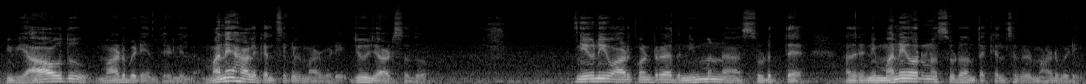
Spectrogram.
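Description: Deep-voiced scolding man on a live stream. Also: expressive, moderate pace, a little mellow, slight background noise. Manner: scolding, mocking, preachy. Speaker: channel host giving advice on a live stream. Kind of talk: live-stream lecture to viewers.

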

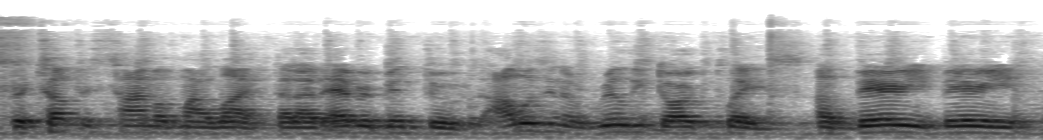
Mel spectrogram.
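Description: A man's voice: fairly high pitch, fairly even intonation, fairly quick. A young man giving an earnest, emotional speech to his viewers, repeating himself as he thanks them. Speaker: YouTuber thanking his fans. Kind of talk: emotional vlog speech to camera. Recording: roomy, slightly muffled, with music behind.

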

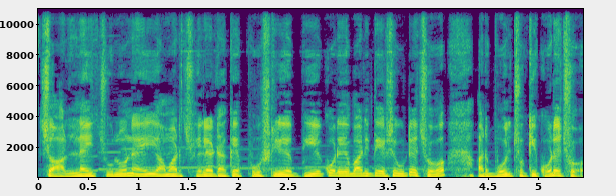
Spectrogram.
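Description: A man's voice: medium pitch, fast, a little mellow, soft background music, close to an everyday voice. A man voicing a bitter older father-in-law in a cartoon, harsh and scornful. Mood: scolding. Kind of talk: cartoon voice acting.

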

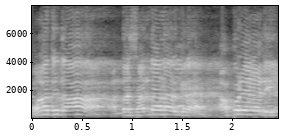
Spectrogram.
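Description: Actor playing a bullying husband on stage. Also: male voice, very high voice, steady tone, fast talker. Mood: taunting. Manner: taunting, commanding. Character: domineering young husband, bullying. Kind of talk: Tamil village stage drama. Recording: echoey stage with loud live music.

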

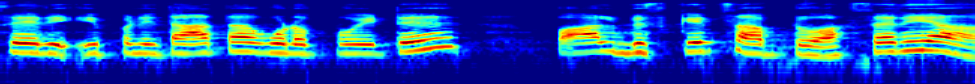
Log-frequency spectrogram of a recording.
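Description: A woman's voice: very high-pitched, steady tone, a little fast, very noisy. A woman voicing a caring cartoon grandmother. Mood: soothing. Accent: Kanyakumari Tamil. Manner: reassuring, scolding when needed. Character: caring grandmother, soothing and firm.

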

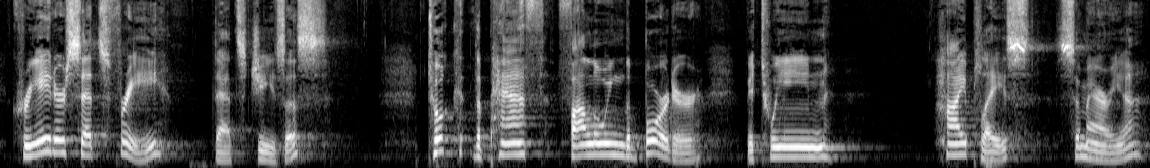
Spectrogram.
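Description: A male pastor reading scripture aloud in a church service, slow and measured with lifted emphasis. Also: fairly high pitch. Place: church sanctuary. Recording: long reverb of a church sanctuary.

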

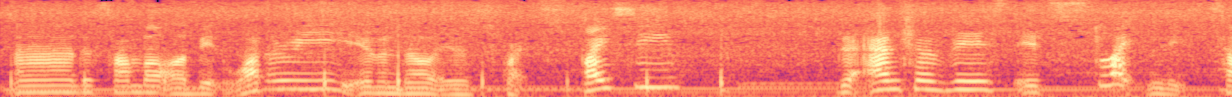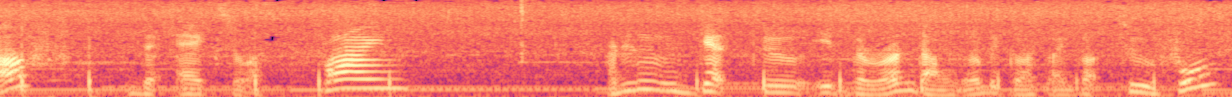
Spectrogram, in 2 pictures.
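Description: A man's voice: a little high, big pitch swings, a little slow, noisy background. A man, talking through a face mask as a food vlogger, giving a casual food review with a chatty, hesitant manner and many fillers. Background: background music.

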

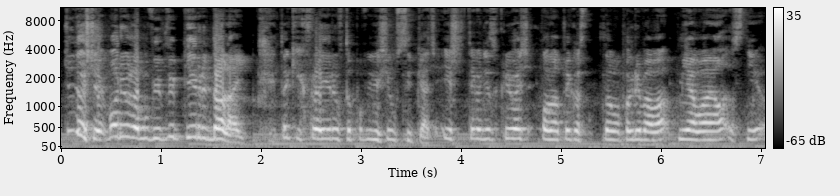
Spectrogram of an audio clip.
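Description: A man's voice: sits high, fairly even intonation, quick pace, soft background music, pitched above the performer's own voice, close to an everyday voice. A man voicing a crude young man who mocks and swears down a phone line. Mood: sneering. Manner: loud, sneering, swearing.

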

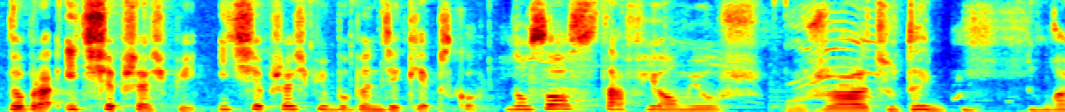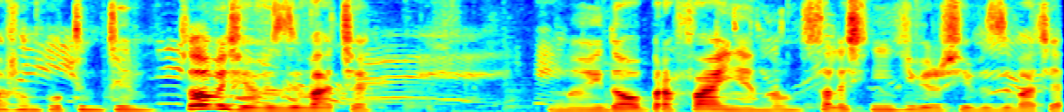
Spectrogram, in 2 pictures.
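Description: Young woman, fairly high voice, casual gameplay commentary, bossy and exasperated with sarcastic asides. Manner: exasperated, bossy, scolding her game characters. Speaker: gaming channel host.

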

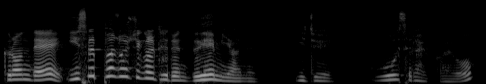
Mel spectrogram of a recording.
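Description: A woman as a Sunday school teacher, gently explaining a Bible story to children and asking them questions. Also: medium pitch, animated, moderate pace. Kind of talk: children's Bible lesson narration.

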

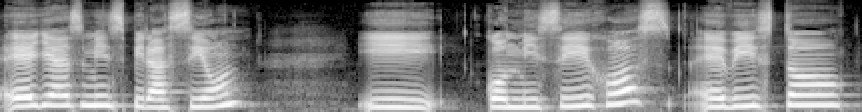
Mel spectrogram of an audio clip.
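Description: In a church service, a woman with a voice that sits high gives an earnest, conversational testimony in the style of a sermon, often restarting her sentences.

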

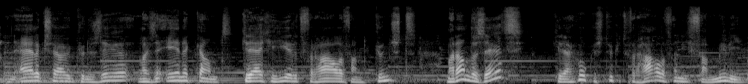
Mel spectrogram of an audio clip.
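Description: Speaking into a lapel mic in a library room, a fifty-something museum director with a Flemish accent tells a collector's history during a documentary interview. The pace is leisurely and narrative, the voice mid-range, with occasional "eh" fillers.

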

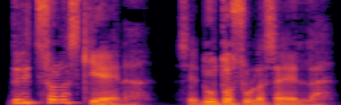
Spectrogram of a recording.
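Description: A man narrating an audiobook with expressive, dramatic storytelling, recorded on a studio microphone in a booth. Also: medium pitch, moderate pace, breathy edge, no echo.

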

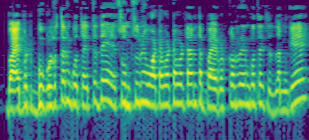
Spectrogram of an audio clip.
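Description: A woman's voice: very high voice, fairly even intonation, very fast. Woman putting on an indignant young village wife. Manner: sharp, indignant questioning. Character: young wife defending her husband, woman.

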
